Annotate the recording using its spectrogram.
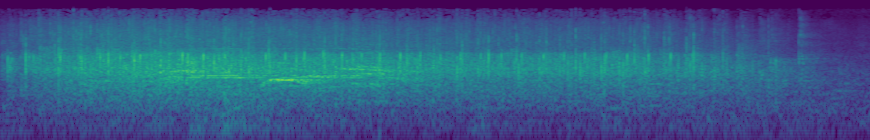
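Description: Audience applauding as a string orchestra piece ends. The clapping starts abruptly, builds over the first few seconds and dies away near the end.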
